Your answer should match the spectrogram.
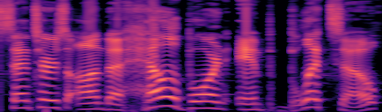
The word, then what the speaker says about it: Blitzo: According to the article, Hell of a Boss centers on the hellborn imp Blitzo with with a silent Blitz with a silent Oil who runs a small chaotic assassination business.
